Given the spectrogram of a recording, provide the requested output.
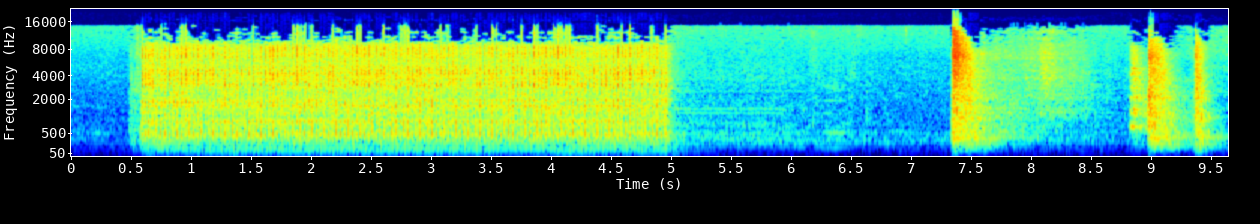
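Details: New replacement Oki Data MB480 printer that displays errors and jams, safeguards off and no obstruction: harsh rough grinding runs steadily for about four seconds during the print cycle then stops, something in the drive rubbing.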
